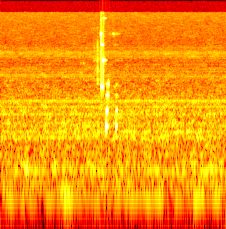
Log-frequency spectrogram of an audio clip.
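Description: A short bright chime rings once.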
